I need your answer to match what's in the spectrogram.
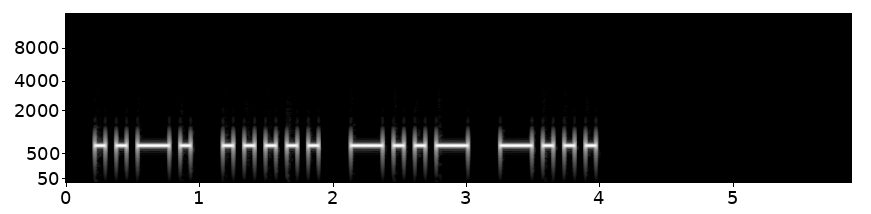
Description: Morse code, heard as a keyed tone, about 15 wpm, 700 Hz. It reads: F5XB
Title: DXCC-100 Call Signs - 4 Characters - Repeated 3x - 15wpm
